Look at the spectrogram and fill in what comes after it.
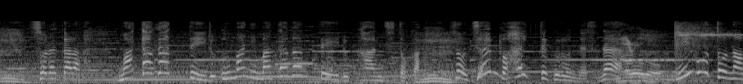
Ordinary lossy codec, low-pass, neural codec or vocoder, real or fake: none; none; none; real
